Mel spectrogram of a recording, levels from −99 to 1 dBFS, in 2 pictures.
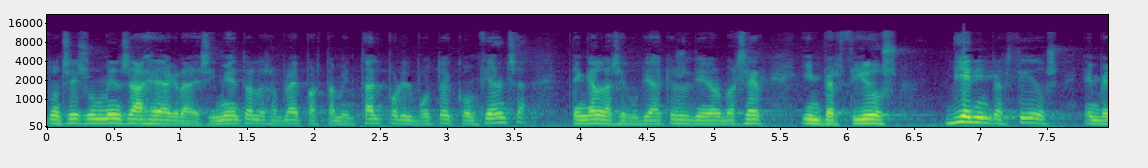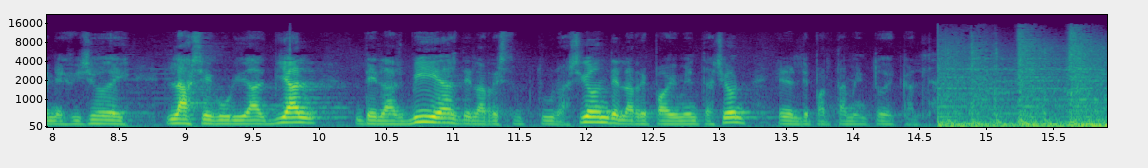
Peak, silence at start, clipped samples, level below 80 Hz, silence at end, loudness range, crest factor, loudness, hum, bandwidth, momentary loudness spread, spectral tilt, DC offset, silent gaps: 0 dBFS; 0 s; under 0.1%; -38 dBFS; 0 s; 6 LU; 18 dB; -20 LUFS; none; 12.5 kHz; 16 LU; -7.5 dB/octave; under 0.1%; none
